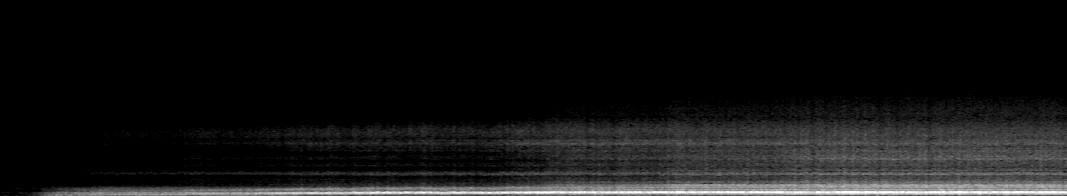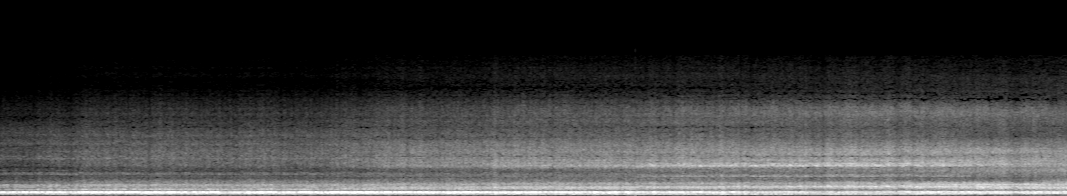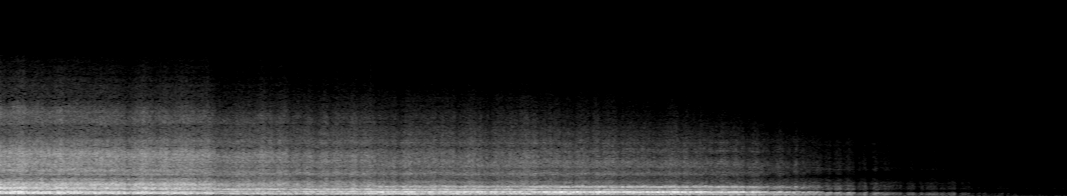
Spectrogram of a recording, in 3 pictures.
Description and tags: Just some examples of processed breaths form pack "whispers, breath, wind". This is processed sample of a compilation of granular timestretched versions of the breath_solo_samples.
